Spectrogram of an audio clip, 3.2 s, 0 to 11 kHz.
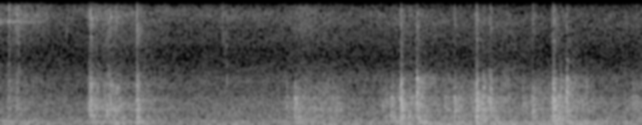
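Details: HP Tank 412 printer with black ink not printing, powering on: soft, uneven light ticks and clicks, a few per second, as the head settles; normal startup routine.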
